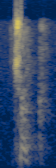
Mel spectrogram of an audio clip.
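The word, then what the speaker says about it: Ćuk: Esse C com acento em cima se pronuncia Chuck.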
